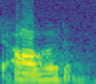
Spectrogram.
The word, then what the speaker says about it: hour: Next sentence is She stayed there for dash hour. अभी हमने देखा था कि जहाँ पे H silent हो, O की sound आए तो वहाँ पे हम N लगाते हैं. She stayed there for an hour.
